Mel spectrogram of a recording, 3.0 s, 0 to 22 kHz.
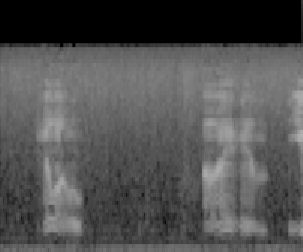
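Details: Synthesized speech from a Texas Instruments Vocaid augmentative communication device, 36 squares with interchangeable overlay, set up for telephone use with a limited vocabulary, demonstrated by a speech pathologist.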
